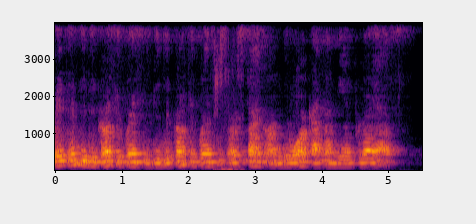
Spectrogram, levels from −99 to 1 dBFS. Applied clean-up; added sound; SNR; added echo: neural separator model SepFormer DNS4.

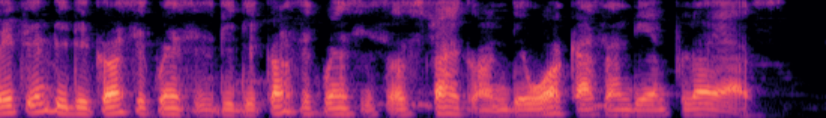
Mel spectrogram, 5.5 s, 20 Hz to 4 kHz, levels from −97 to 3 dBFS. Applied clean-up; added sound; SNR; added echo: none; none; none; none.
